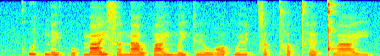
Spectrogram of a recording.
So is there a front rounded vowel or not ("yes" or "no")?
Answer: yes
